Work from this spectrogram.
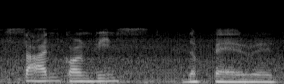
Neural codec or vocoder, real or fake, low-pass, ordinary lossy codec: vocoder, 22.05 kHz, 80 mel bands, Vocos; fake; 5.4 kHz; AAC, 48 kbps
